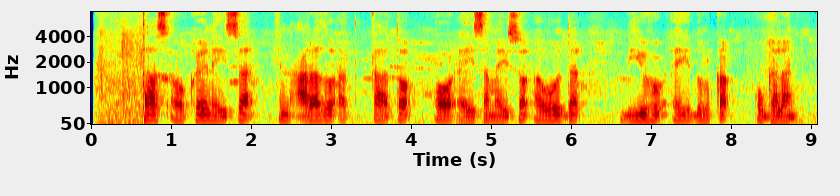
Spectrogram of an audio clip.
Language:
Somali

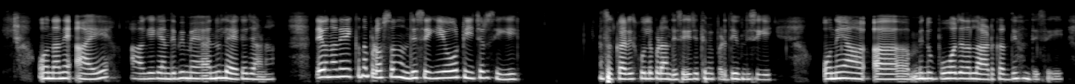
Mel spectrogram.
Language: Punjabi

